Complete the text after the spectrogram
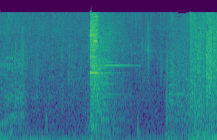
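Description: Sparks crackle and sizzle from a metal pipe.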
